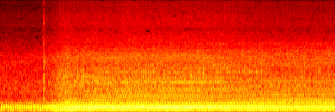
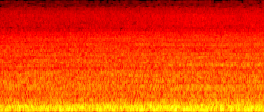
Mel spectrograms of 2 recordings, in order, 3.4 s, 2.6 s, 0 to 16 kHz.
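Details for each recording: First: Maruti Alto K10/Alto 800 cabin blower fan: fine at low speed, but above setting 2 it gives a loud buzzing drone with rough vibrating rumble, the dashboard vibrates and airflow is much reduced; worst at setting 4. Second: Maruti Alto K10/Alto 800 cabin blower, previously noisy and vibrating the dashboard above speed 2: after repair, on high it gives a steady, even rush of air with no rattle, buzz or vibration; normal blower operation.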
